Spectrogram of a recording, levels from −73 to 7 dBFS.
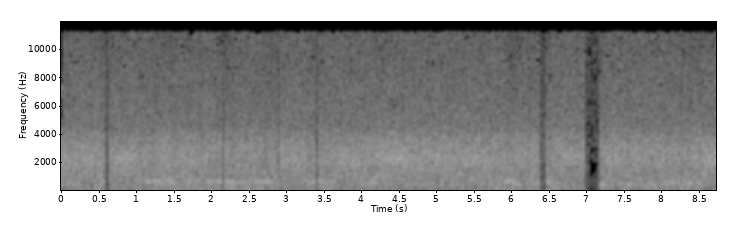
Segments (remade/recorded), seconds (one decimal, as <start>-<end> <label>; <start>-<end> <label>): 0.0-1.4 recorded; 1.4-2.3 remade; 2.3-8.7 recorded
